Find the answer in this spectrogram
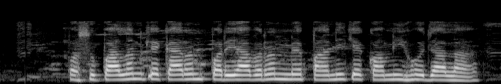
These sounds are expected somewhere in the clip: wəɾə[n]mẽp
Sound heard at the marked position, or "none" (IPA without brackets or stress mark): n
